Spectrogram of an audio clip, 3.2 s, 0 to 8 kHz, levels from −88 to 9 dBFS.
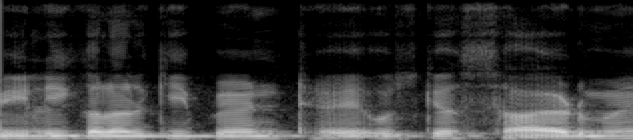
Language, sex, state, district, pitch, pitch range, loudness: Hindi, male, Bihar, Vaishali, 125 Hz, 125-130 Hz, -16 LUFS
